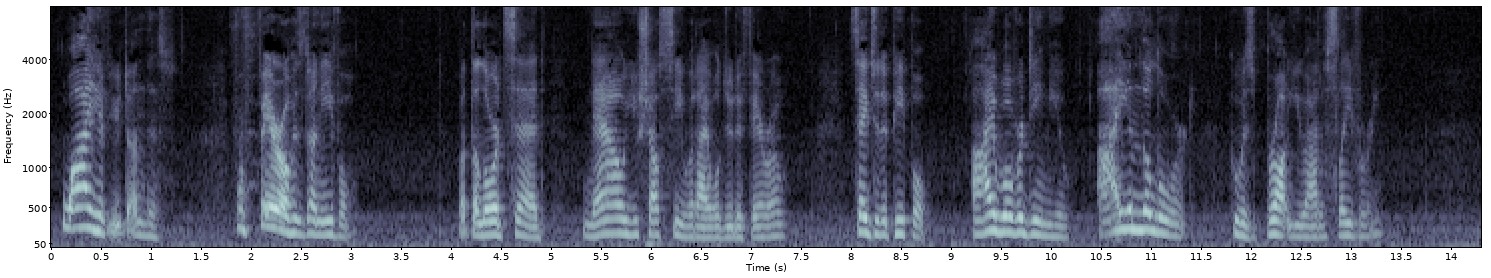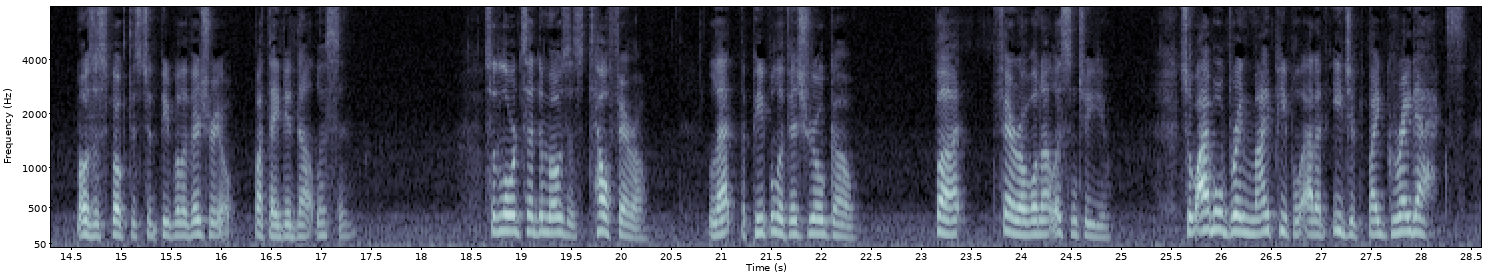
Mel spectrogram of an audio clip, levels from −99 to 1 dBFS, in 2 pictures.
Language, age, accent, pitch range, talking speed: English, 40-59, American, 150-185 Hz, 185 wpm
